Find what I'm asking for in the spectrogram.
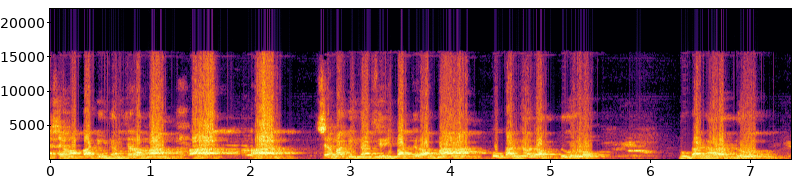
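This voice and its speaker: A man's voice: on the high side, echoey room, poor audio. An older man preaching a comic sermon, joking and teasing his audience between prayers. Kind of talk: comic sermon at a religious gathering. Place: live religious event, crowd gathering.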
